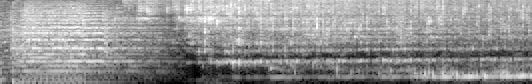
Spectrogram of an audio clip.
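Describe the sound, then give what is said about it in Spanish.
After a brief tonal sound, water is poured into a mate gourd holding fresh yerba in a steady gurgling stream whose pitch climbs gradually as the vessel fills. No voices. “Yerba renovada y agua lista para volver a tomar unos ricos mates”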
